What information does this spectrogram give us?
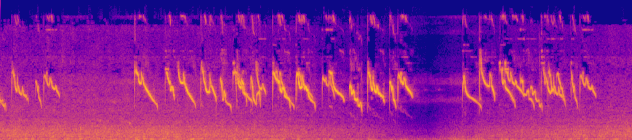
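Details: White-eye song for encouraging a home-kept bird that rarely sings: a lively stream of high, sharp, falling whistles, briefly broken by a near-silent gap, then resuming in a fast cluster; light background hum.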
